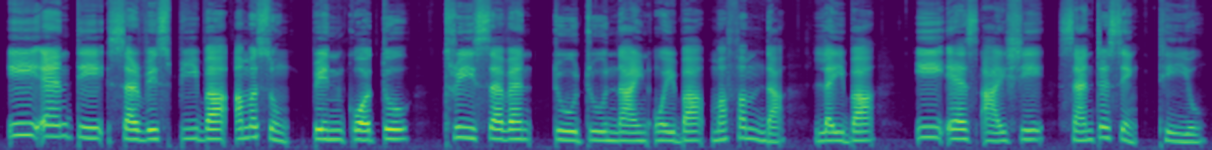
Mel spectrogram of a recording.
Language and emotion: Manipuri, neutral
